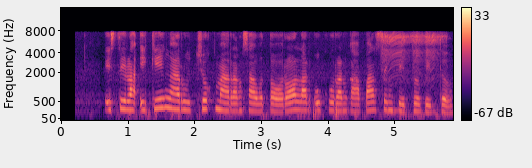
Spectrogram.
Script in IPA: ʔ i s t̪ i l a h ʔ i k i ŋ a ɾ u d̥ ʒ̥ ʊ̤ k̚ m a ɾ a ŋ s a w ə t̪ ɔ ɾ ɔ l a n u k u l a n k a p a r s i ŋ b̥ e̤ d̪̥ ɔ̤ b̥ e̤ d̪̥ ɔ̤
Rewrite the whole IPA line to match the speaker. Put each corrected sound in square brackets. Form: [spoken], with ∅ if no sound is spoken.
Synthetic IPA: ʔ i s t̪ i l a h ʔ i k i ŋ a ɾ u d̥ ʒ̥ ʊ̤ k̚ m a ɾ a ŋ s a w ə t̪ ɔ ɾ ɔ l a n u k u [ɾ] a n k a p a [l] s [ɪ] ŋ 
